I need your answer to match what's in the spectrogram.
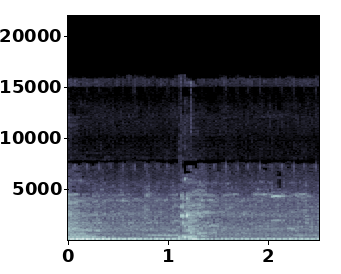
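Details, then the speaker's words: Yamaha Mio J/Soul GT scooter that was hard to start and idled erratically, just restarted after cleaning the injector: fast, even putter held well above normal idle, not settling; idle speed set too high, likely adjustable via the idle screw (suspected). "Mas Oke motor sudah berbunyi sebentar kita dengarkan dulu Mas E ini RPM kegedean ya Nah kemungkinan baut ini ya nanti kita benerin mas ya ini ee bisa di-etting"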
